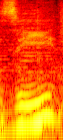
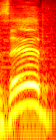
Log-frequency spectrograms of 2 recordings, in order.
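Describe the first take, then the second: First: The letter is said in an American way. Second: The letter is said in a non-American way.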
